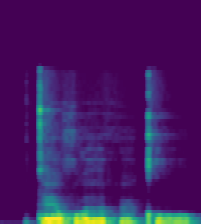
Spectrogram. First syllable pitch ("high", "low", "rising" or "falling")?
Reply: high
